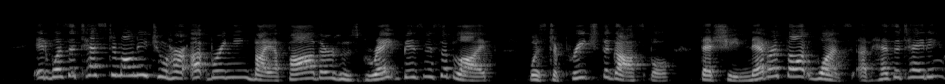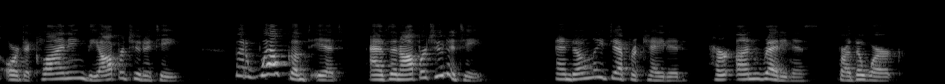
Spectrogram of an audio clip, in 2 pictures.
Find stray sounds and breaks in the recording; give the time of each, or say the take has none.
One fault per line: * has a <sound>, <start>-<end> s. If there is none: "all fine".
all fine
